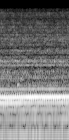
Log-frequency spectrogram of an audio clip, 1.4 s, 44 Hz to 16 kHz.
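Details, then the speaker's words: Brand-new outboard on a 2020 Triton 216 Fishunter, cold start without holding the choke: steady, even hum at fast idle while warming up until it runs crisp; healthy. "I want to get it going with some fast idle. Tap it one more time and accelerate it. I'm going to get it going up to a speed where it feels like it's running, sounds like it's running nice and crisp."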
